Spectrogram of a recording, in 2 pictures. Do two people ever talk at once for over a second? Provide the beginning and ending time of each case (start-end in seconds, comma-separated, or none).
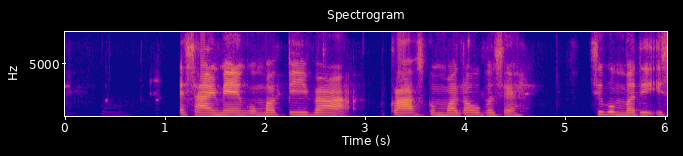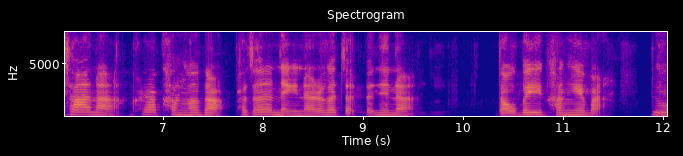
7.8-9.4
